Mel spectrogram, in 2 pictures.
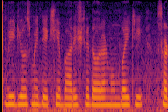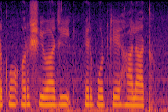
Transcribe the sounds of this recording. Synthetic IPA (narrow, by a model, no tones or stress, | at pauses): ʋiːɖijoːzmẽd̪eːkʰiebaːɾɪʃked̪ɔːɾaːnmʊ̃mbəiki | sɐɽkõʔɔːɾʃɪʋaːd͡ʒi | eːɾpoːɾʈkeɦaːlaːt̪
